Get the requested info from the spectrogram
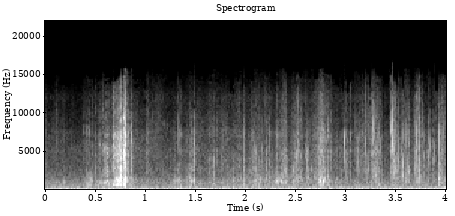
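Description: Clear plastic parts bag crinkling and crackling in gloved hands as it is handled, in scattered bursts that thicken near the end, over a steady low hum.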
